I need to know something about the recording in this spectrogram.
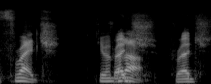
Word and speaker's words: Fred: Is it French? Fredge. That's how you pronounce it.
